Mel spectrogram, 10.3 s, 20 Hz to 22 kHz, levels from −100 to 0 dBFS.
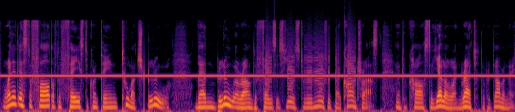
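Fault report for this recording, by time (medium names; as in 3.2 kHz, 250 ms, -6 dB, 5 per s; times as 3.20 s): whine 1.5 kHz -36 dBFS
2.87–2.89 s: dropout 21 ms
5.30–7.20 s: clipped -31 dBFS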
